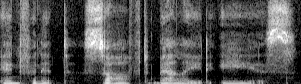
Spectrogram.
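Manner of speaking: slow, soft, whispered meditation voice; hushed closing meditation, words spaced out; guided meditation. Acted. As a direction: ease them into rest, barely above a whisper.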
